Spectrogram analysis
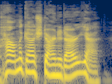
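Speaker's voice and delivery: put-on Minnesota accent, laid on thick. A podcast host repeats their own non-cursing greeting to show how it sounded, in a very Fargo voice. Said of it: "It sounded very Fargo".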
